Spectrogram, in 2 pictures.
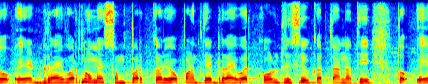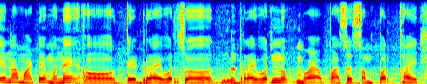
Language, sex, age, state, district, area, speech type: Gujarati, male, 18-30, Gujarat, Ahmedabad, urban, spontaneous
